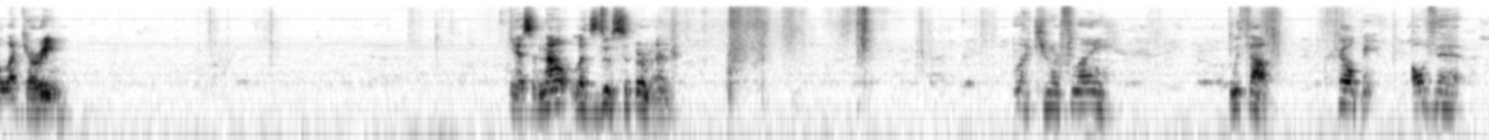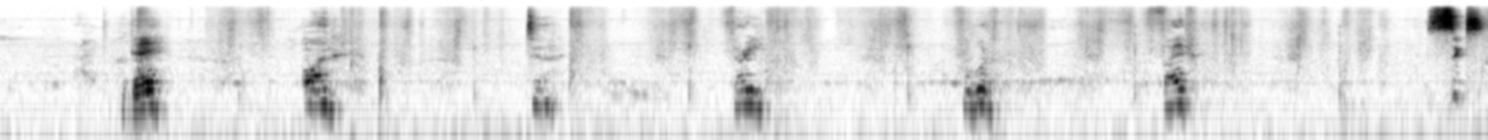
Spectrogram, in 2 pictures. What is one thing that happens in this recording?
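A young man speaks in short bursts close by, pausing between them.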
